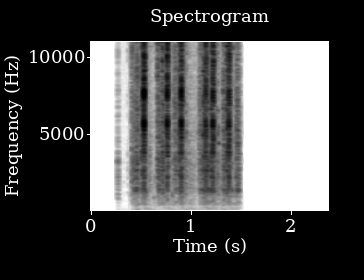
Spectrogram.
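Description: A quick run of typewriter key strikes, about nine clacks in a little over a second, that then stops dead. It is a typing sound effect laid over text appearing on a title card.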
